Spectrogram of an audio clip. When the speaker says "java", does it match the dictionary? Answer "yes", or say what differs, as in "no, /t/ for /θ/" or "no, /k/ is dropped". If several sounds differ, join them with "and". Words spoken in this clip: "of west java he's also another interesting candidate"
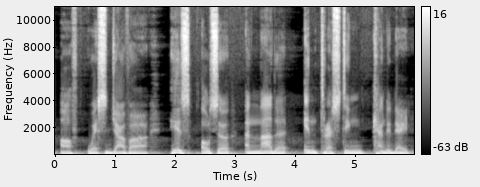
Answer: yes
